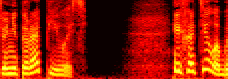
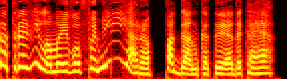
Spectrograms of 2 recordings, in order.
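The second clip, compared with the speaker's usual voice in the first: high shrieking scold; shrill screeching neighbour; 5 semitones higher than usual. A narrator's reading. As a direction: screech the accusation. Angry neighbour yelling.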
